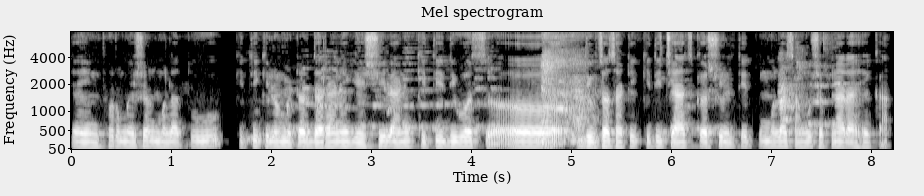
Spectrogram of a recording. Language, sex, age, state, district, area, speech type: Marathi, male, 30-45, Maharashtra, Nagpur, urban, spontaneous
